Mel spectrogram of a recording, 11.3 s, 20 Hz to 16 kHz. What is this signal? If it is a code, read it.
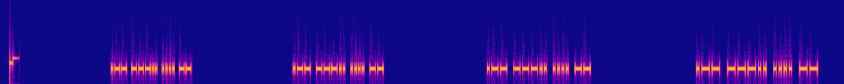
Morse code, heard as a keyed tone, about 48 wpm, 700 Hz. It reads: W8HM W8HM W8HM W8HM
